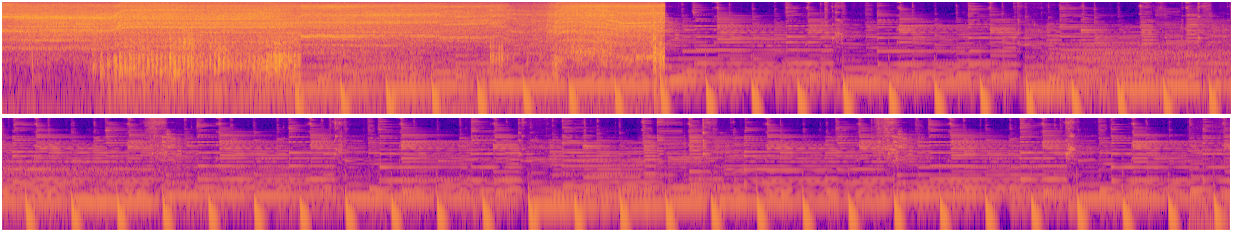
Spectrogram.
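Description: Electric drill with a paddle mixing attachment running through a tray of ground meat mix, stopping abruptly about eight seconds in. Background music with a steady beat of about two pulses a second comes in under it and then carries on alone.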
